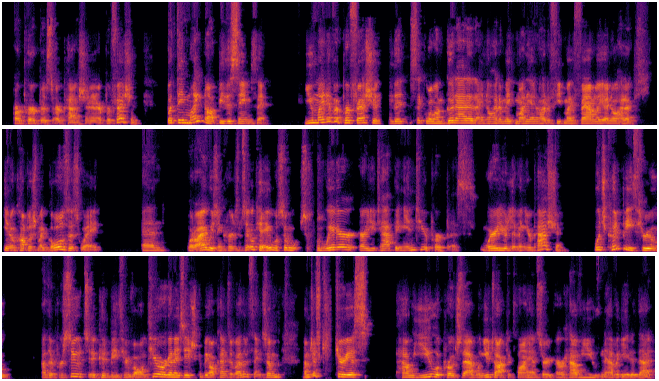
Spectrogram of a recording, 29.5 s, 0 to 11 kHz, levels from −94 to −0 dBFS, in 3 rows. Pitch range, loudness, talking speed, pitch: 165-200 Hz, -22 LUFS, 230 wpm, 180 Hz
